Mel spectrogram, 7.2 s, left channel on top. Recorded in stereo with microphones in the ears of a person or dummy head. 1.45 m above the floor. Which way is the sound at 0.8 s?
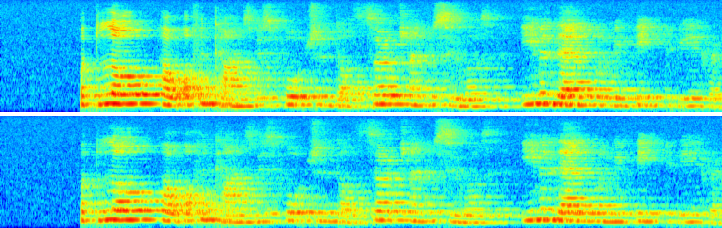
20° left (ahead or behind).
